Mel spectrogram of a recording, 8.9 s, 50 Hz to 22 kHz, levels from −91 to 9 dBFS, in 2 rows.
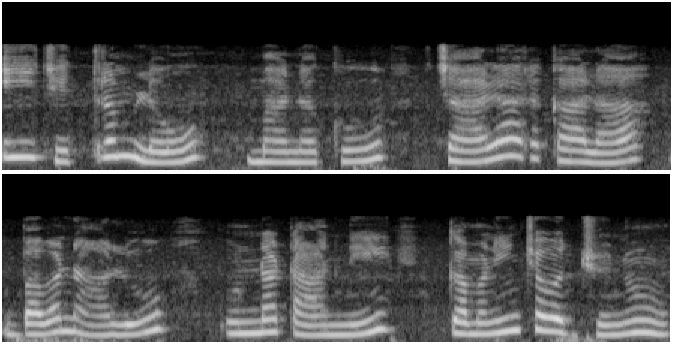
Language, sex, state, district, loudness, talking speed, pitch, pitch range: Telugu, female, Andhra Pradesh, Guntur, -16 LUFS, 60 wpm, 275 Hz, 250-330 Hz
